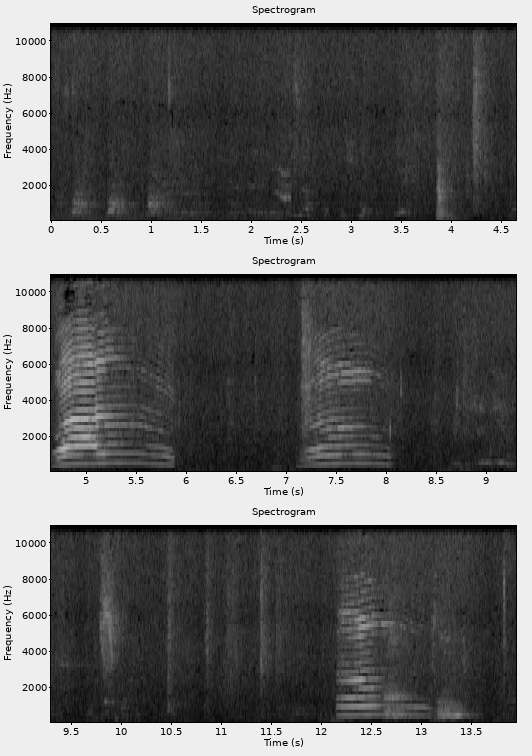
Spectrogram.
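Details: Feral female cat at an animal shelter, injured and receiving care, calling loudly: three strong drawn-out meows with rich harmonics, each rising then falling, about three seconds apart, between quieter stretches with faint breathy hissing and small room noises.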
